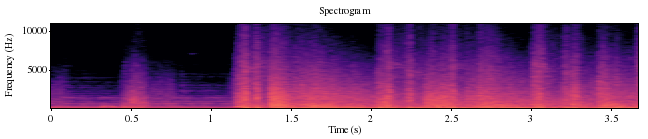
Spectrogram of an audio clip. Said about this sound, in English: Those are some big booms,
